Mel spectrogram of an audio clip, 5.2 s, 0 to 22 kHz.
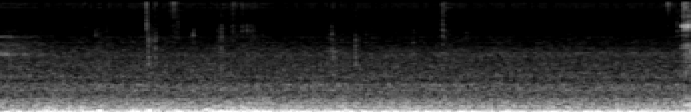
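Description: A 2017 Cadillac ATS with a V6 and all-wheel drive pulls hard at high RPM, a dense, steady engine rumble heard close and continuous with no talk.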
